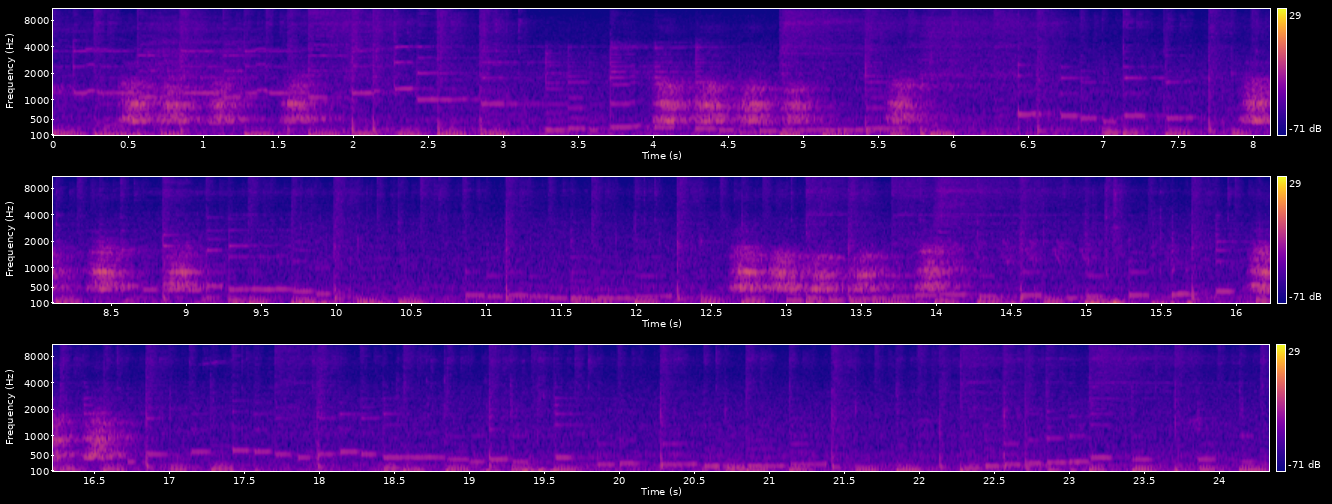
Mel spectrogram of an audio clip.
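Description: A house dog barks in scattered bursts of yips and woofs, recurring every few seconds over a continuous bed of background music.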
